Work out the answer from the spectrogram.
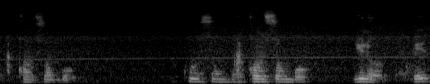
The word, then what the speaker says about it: Akosombo: Into a place like Ubiabeka say Akosombo, we were made to say Akonsombo.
